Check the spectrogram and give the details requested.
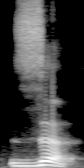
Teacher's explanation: ज़ में सीटी और शिद्दत का एलिमेंट होगा।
